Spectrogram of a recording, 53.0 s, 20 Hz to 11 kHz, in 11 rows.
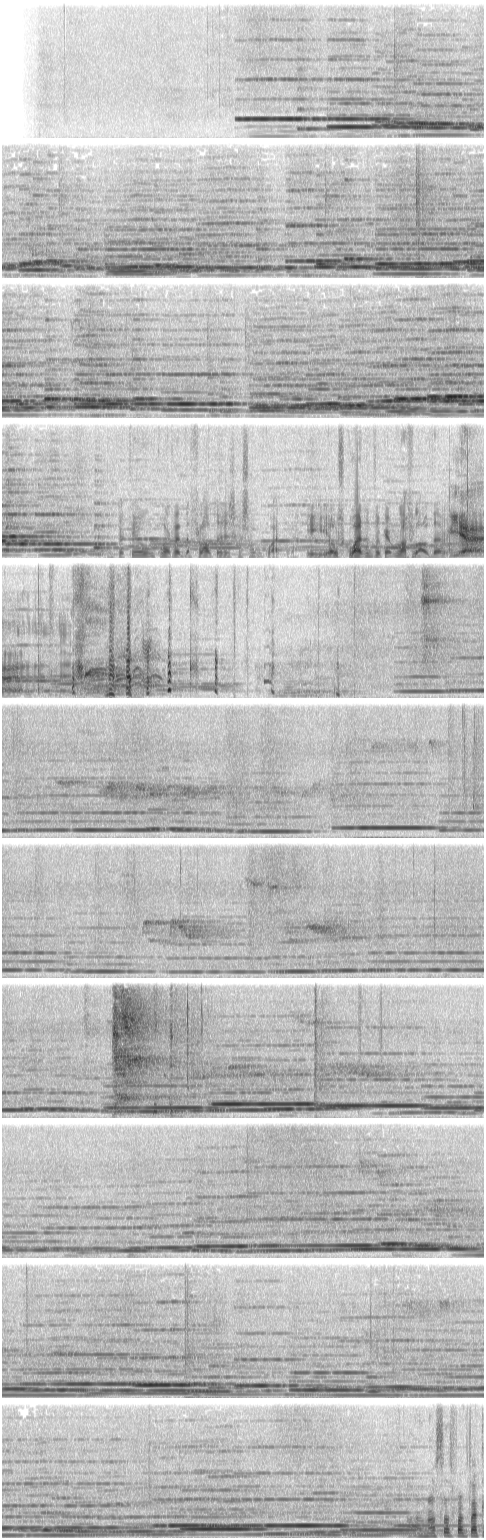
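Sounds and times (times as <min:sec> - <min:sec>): recorders playing melody: 0:02.3 - 0:22.2, 0:23.1 - 0:53.0.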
